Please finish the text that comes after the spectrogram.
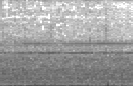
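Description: A southbound freight train hauling wrecked cars rolls past with a continuous low rumble and heavy wheel noise, steady and fairly close, with no voices.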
